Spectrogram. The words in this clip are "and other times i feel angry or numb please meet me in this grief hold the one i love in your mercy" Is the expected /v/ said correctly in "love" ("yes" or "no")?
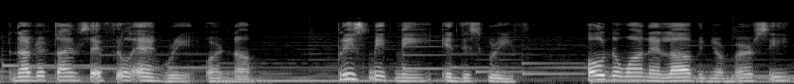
yes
